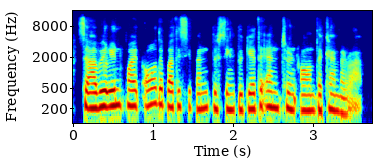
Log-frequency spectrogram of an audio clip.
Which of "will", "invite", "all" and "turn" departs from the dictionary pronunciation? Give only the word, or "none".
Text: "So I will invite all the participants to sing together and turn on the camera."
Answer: none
